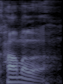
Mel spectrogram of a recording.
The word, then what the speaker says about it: Kamala: It's like comma, like a comma, with the la on it. Kamala.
